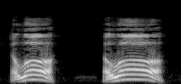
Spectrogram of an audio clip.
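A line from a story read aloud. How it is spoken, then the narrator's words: Shouted. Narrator (Russian): крикнул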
